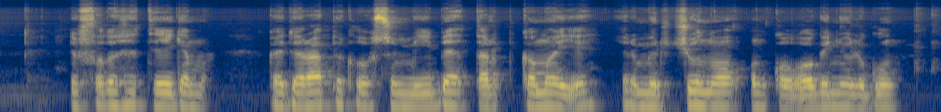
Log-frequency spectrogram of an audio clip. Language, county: Lithuanian, Telšiai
